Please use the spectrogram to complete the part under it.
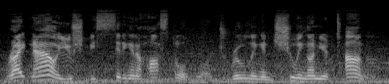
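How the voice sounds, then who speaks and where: A man's voice: mid-range voice, lively intonation, fast talker, noisy background, lightly acted. An actor playing an unstable, taunting man trapped as a ghost inside a machine, with a theatrical, sardonic, erratic delivery for a video game. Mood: sardonic, urgent.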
